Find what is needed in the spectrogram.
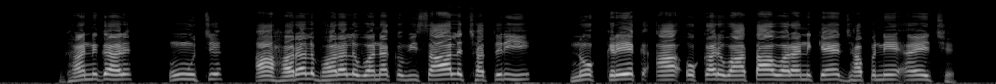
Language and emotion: Maithili, neutral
